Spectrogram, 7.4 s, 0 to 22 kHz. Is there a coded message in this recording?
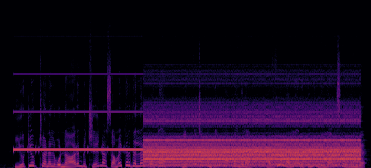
Yes: cassette data (Kansas City type), 1200 baud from 0.3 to 7.2 s, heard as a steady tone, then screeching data, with speech in Tamil.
